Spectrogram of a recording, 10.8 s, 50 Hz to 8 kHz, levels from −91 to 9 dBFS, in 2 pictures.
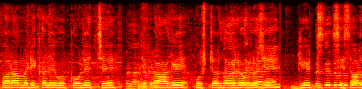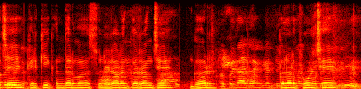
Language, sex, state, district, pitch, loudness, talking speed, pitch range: Angika, male, Bihar, Begusarai, 195 Hz, -19 LUFS, 150 wpm, 185-200 Hz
